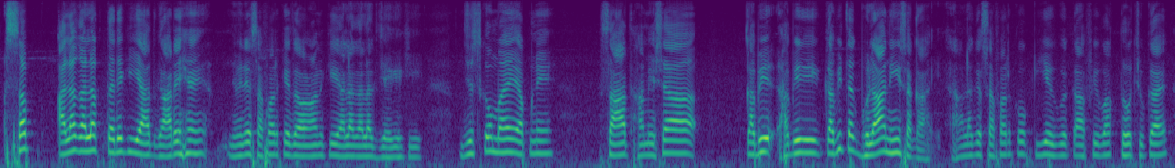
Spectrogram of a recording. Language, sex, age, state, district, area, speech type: Urdu, male, 30-45, Maharashtra, Nashik, urban, spontaneous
